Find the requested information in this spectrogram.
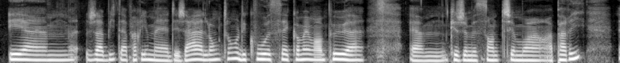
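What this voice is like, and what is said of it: Bavarian German accent in French. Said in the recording (French): “Avec votre accent... Je suis bavaroise de Munich.”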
